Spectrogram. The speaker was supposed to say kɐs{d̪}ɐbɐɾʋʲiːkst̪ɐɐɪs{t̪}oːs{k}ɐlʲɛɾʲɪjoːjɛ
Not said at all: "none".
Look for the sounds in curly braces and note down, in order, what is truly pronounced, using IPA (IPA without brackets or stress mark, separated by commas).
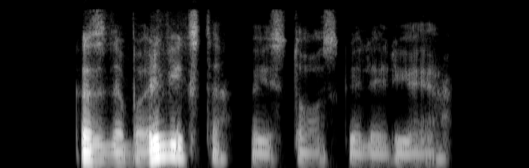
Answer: d̪, t̪, ɡ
